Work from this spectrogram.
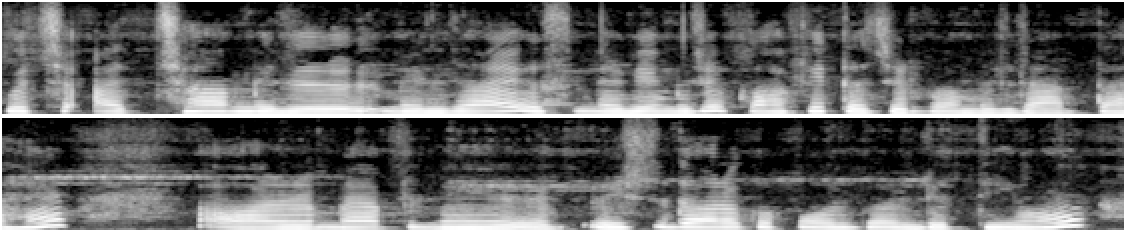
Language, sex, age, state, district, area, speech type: Urdu, female, 18-30, Uttar Pradesh, Gautam Buddha Nagar, urban, spontaneous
